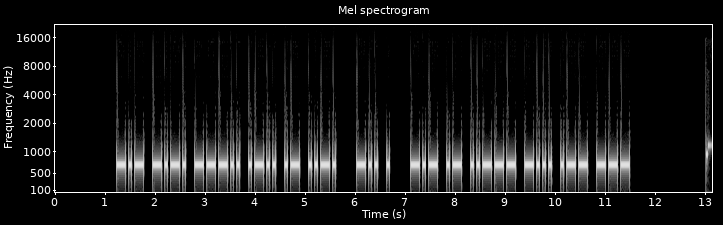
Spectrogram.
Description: Morse code, heard as a keyed tone, about 20 wpm, 700 Hz. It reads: KC8LAF DE KA2BWO
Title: USA Callsign DE Callsign - 6 Characters - 20wpm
